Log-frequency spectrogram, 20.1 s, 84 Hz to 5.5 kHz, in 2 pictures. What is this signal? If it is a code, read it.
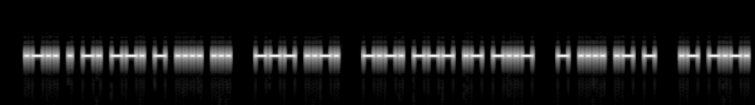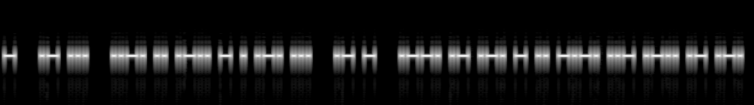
Morse code, heard as a keyed tone, about 25 wpm, 600 Hz. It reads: LENGTHS OF COAX THAT ACT AS FILTERS AT PARTICULAR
